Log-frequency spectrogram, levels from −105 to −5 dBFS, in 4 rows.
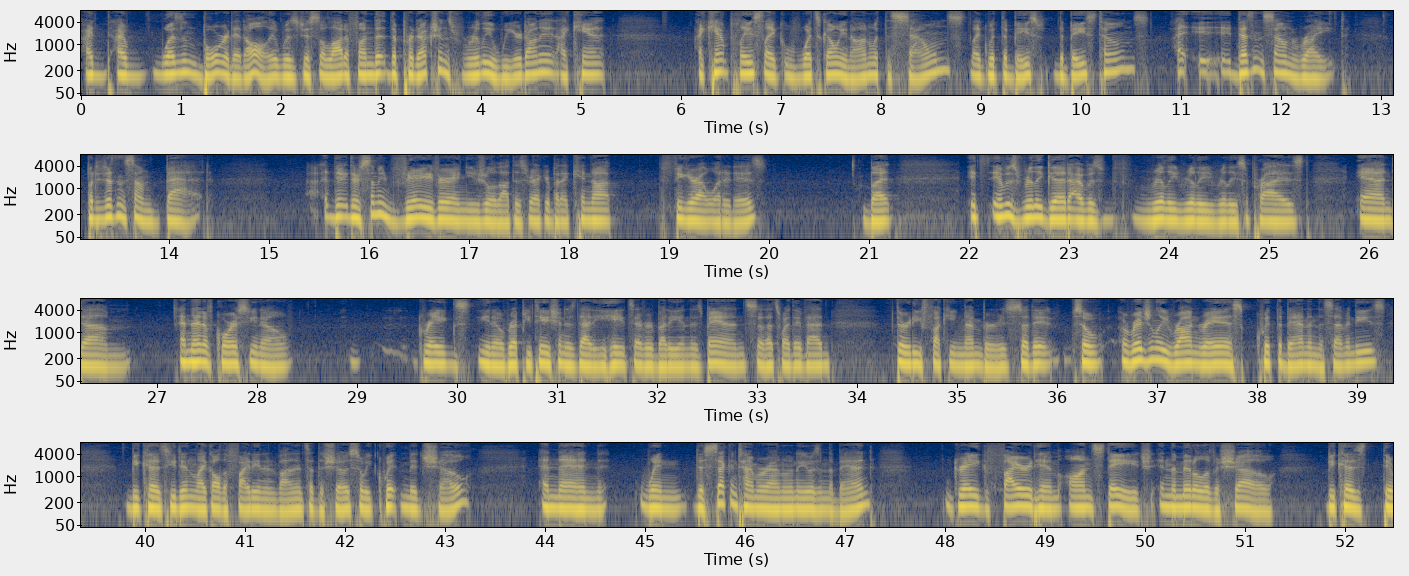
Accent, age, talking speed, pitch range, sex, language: American, 20-39, 185 wpm, 130-155 Hz, male, English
